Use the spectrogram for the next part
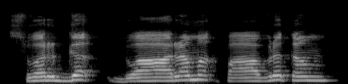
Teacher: he gives pressure on the ga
